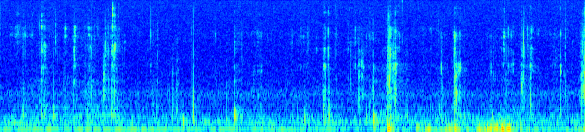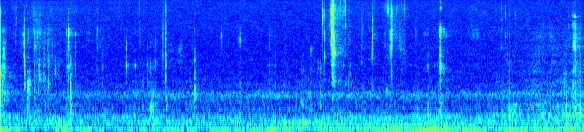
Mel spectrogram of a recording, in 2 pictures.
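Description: Close-miked chewing of khachapuri, the Georgian cheese bread: irregular crunches of baked crust and small mouth clicks.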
